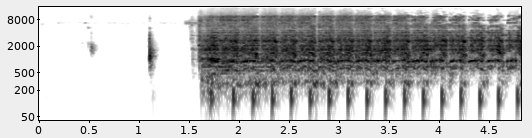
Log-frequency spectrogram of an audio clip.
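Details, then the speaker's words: Kubota G5200 HST diesel mower, sitting for years: even cranking about two and a half beats per second that never catches, with no click from the rear fuel pump, so no fuel is being delivered. "Oh, well. I don't hear this fuel pump. Supposed to be a click clack fuel pump here in the back."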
